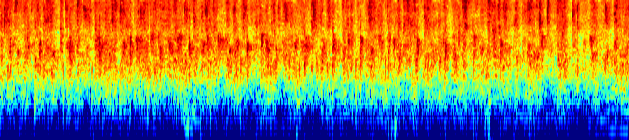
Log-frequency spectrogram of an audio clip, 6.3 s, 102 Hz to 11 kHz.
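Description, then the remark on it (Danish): A sustained round of applause from an audience at a Danish integration hearing on 31 May 2011, thanking departing participants for their efforts; dense overlapping claps forming a steady, loud crackle that holds evenly throughout without any voices. “Skal de ikke have en klapsalve for deres indsats?”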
